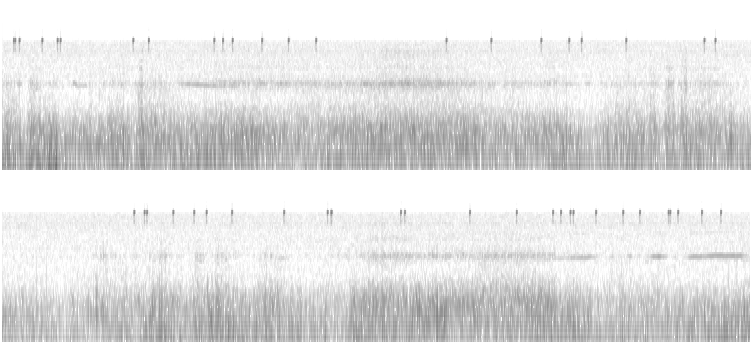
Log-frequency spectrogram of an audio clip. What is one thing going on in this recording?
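Wind rumbles and buffets steadily against the microphone.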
